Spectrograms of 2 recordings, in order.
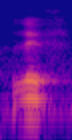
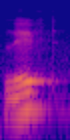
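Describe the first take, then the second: First: The word ends without a d sound. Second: The word ends with a d sound.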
